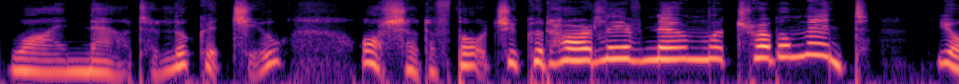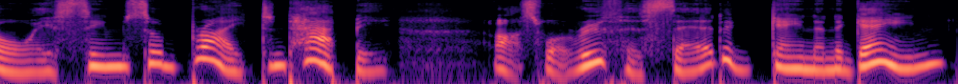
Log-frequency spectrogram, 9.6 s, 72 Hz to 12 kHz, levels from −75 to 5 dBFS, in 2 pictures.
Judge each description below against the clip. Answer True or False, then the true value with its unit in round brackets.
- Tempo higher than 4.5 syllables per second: True (4.9 syllables/s)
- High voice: True (225 Hz)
